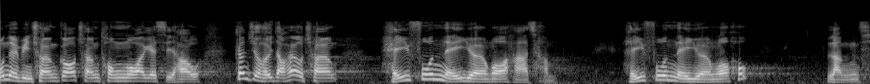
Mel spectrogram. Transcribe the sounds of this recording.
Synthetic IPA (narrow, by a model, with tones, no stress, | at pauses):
uː˨˥nlɵ˨˧ɥpiː˨nt͡ʃʰœː˧ŋkɔː˥t͡ʃʰœː˧ŋt̪ʰʊ˧ŋːɔː˧jkɛː˧siː˨˩ɦɐ˨wkɐ˥nt͡ʃyː˨kʰɵ˧ɥt͡sɐ˨whɦɐ˨˥j̪o˨wt͡ʃʰœː˧ŋ | he˨˥jfuː˥nne˨˧jjœː˨ŋːɔː˨˧ha̰ː˨˩t͡sʰɐ̰˨˩m | he˨˥jfuː˥nne˨˧jjœː˨ŋːɔː˨˧hʊ˥k̚ | lɐ˨˩ŋʰ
